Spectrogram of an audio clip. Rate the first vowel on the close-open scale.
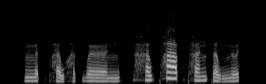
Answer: open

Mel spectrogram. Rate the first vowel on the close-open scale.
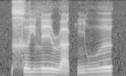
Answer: mid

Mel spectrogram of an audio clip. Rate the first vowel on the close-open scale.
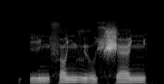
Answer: close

